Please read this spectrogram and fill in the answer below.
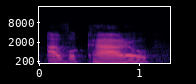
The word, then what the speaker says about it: avocado: I want an avocado. I want an avocado. I want an avocado, tá? Repara na pronúncia dessa palavra avocado. O D, ele tem um som de R.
